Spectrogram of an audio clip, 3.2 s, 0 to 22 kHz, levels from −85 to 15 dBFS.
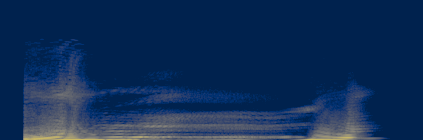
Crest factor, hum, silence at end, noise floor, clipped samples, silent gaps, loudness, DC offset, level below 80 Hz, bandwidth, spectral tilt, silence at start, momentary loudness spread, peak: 12 dB; none; 0.5 s; -36 dBFS; under 0.1%; none; -13 LUFS; under 0.1%; -24 dBFS; 7.6 kHz; -9.5 dB/octave; 0.2 s; 16 LU; -2 dBFS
